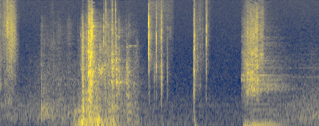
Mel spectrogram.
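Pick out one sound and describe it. A heavy metal chest lid swings open with a clunk.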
